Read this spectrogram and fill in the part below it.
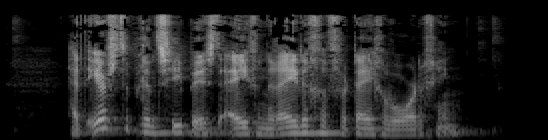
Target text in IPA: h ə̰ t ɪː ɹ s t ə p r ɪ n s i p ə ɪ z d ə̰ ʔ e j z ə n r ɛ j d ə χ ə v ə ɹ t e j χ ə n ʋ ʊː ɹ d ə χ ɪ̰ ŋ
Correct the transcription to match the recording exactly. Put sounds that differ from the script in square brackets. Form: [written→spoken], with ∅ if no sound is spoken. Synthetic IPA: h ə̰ t ɪː ɹ s t ə p r ɪ n s i p ə ɪ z d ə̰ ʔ e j [z→v] ə n r [ɛ→e] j d ə χ ə v ə ɹ t e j χ ə n ʋ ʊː ɹ d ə χ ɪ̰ ŋ

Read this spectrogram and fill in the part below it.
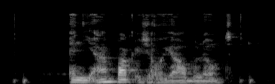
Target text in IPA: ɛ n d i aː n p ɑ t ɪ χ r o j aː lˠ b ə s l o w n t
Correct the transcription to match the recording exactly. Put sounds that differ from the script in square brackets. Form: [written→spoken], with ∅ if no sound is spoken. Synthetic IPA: ɛ n d i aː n p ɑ [t→k] ɪ [χ→s] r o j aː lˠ b ə [s→∅] l o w n t

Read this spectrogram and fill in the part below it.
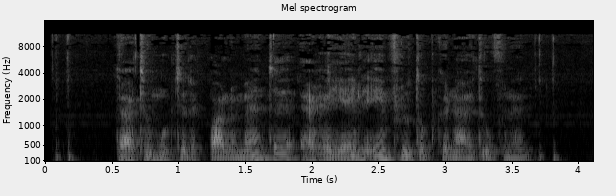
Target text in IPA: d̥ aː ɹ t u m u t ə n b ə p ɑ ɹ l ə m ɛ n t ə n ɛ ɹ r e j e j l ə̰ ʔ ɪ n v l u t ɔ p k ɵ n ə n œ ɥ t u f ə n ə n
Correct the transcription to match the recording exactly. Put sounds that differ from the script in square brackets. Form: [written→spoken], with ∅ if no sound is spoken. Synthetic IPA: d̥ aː ɹ t u m u t ə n [b→d] ə p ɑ ɹ l ə m ɛ n t ə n ɛ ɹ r e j e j l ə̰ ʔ ɪ n v l u t ɔ p k ɵ n ə n œ ɥ t u f ə n ə n

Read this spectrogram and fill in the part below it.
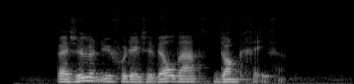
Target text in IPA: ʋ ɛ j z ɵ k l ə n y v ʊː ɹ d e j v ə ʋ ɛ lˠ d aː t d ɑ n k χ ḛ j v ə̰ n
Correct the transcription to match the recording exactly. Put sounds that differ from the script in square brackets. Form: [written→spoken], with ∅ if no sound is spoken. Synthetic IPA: ʋ ɛ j z ɵ [k→∅] l ə n y v ʊː ɹ d e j [v→z] ə ʋ ɛ lˠ d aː t d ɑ [n→ŋ] k χ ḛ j v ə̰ n

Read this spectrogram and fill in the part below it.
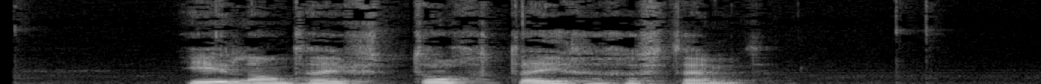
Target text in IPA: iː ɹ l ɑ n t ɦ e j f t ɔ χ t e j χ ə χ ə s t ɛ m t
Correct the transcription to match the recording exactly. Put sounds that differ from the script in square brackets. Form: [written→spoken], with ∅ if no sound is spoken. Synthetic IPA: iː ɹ l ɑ n t ɦ e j f t ɔ χ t e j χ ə χ ə s t ɛ m t

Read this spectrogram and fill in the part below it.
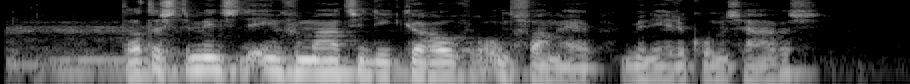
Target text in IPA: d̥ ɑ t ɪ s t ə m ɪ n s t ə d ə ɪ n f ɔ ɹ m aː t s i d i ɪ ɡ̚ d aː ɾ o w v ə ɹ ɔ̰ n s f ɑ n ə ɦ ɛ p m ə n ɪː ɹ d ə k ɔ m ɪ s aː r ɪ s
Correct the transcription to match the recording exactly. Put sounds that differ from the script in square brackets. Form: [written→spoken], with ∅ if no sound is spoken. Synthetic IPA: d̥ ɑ t ɪ s t ə m ɪ n s t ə d ə ɪ n f ɔ ɹ m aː t s i d i ɪ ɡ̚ d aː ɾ o w v ə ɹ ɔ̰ n [s→t] f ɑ [n→ŋ] ə ɦ ɛ p m ə n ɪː ɹ d ə k ɔ m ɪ s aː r ɪ s

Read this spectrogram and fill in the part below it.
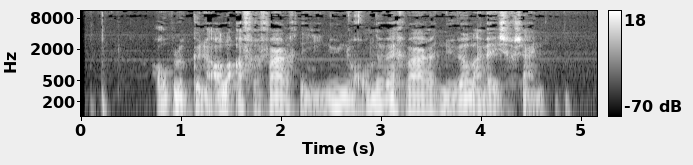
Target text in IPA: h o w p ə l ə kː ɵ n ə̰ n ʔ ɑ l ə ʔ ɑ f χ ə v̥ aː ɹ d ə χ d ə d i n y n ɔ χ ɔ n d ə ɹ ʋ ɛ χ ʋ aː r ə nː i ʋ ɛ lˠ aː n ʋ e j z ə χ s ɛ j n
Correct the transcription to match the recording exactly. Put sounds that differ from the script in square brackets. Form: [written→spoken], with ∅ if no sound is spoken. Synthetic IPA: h o w p ə l ə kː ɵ n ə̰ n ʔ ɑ l ə ʔ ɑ f χ ə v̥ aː ɹ d ə χ d ə d i n y n ɔ χ ɔ n d ə ɹ ʋ ɛ χ ʋ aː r ə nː [i→y] ʋ ɛ lˠ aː n ʋ e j z ə χ s ɛ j n

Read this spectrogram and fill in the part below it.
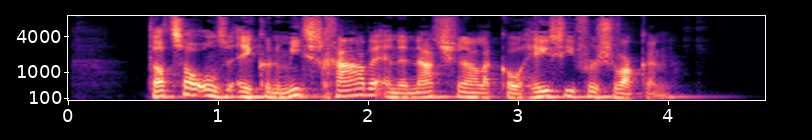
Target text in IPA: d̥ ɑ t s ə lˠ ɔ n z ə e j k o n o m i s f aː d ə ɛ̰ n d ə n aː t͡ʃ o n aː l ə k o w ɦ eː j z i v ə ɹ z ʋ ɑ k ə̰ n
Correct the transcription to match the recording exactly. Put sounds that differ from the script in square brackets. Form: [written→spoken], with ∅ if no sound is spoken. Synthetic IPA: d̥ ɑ t s [ə→ɑ] lˠ ɔ n z ə e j k o n o m i s [f→χ] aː d ə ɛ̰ n d ə n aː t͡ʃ o n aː l ə k o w ɦ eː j z i v ə ɹ z ʋ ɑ k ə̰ n

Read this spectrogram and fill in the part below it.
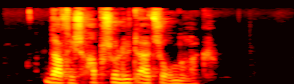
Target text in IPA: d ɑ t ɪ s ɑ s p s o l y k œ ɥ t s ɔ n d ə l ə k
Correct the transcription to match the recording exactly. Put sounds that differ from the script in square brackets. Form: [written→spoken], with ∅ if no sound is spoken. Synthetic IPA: d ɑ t ɪ s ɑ [s→∅] p s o l y [k→t] œ ɥ t s ɔ n d ə l ə k

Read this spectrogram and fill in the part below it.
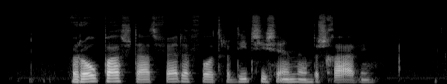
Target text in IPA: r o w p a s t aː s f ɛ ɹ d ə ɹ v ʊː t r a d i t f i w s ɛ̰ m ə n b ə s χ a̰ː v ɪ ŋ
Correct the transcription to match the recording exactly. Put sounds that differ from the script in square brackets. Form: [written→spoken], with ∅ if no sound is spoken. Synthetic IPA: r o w p a s t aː [s→t] f ɛ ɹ d ə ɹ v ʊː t r a d i t [f→s] i [w→∅] s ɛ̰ [m→n] ə n b ə s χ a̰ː v ɪ ŋ

